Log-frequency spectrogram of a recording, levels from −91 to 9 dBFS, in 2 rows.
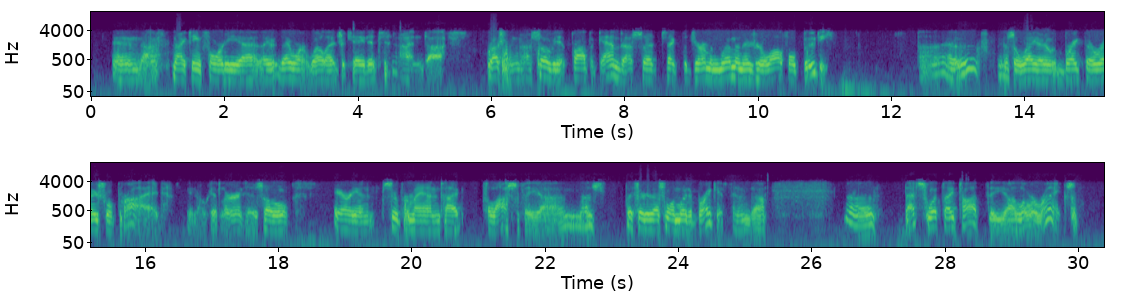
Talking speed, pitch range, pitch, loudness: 125 wpm, 115-130 Hz, 120 Hz, -22 LUFS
